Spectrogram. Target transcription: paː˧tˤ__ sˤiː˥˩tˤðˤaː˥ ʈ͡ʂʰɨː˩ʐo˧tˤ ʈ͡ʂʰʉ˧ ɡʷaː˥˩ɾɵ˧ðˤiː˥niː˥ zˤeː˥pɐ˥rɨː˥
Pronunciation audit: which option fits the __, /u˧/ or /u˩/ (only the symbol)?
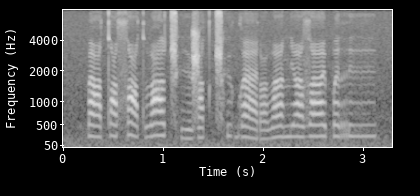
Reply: u˧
